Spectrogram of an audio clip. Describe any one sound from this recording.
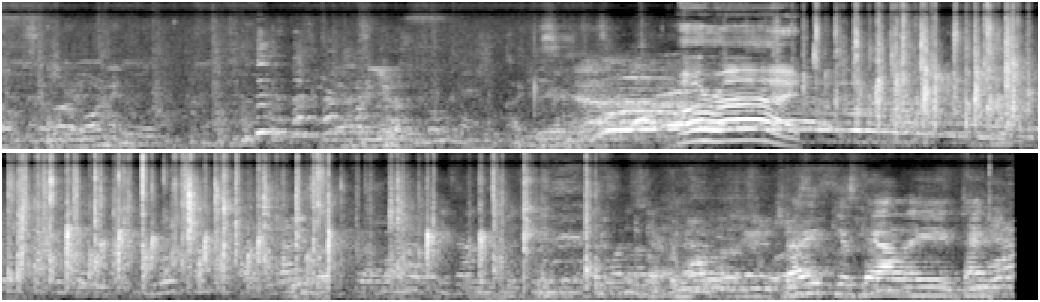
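A group of adults talk and chatter around the recorder.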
